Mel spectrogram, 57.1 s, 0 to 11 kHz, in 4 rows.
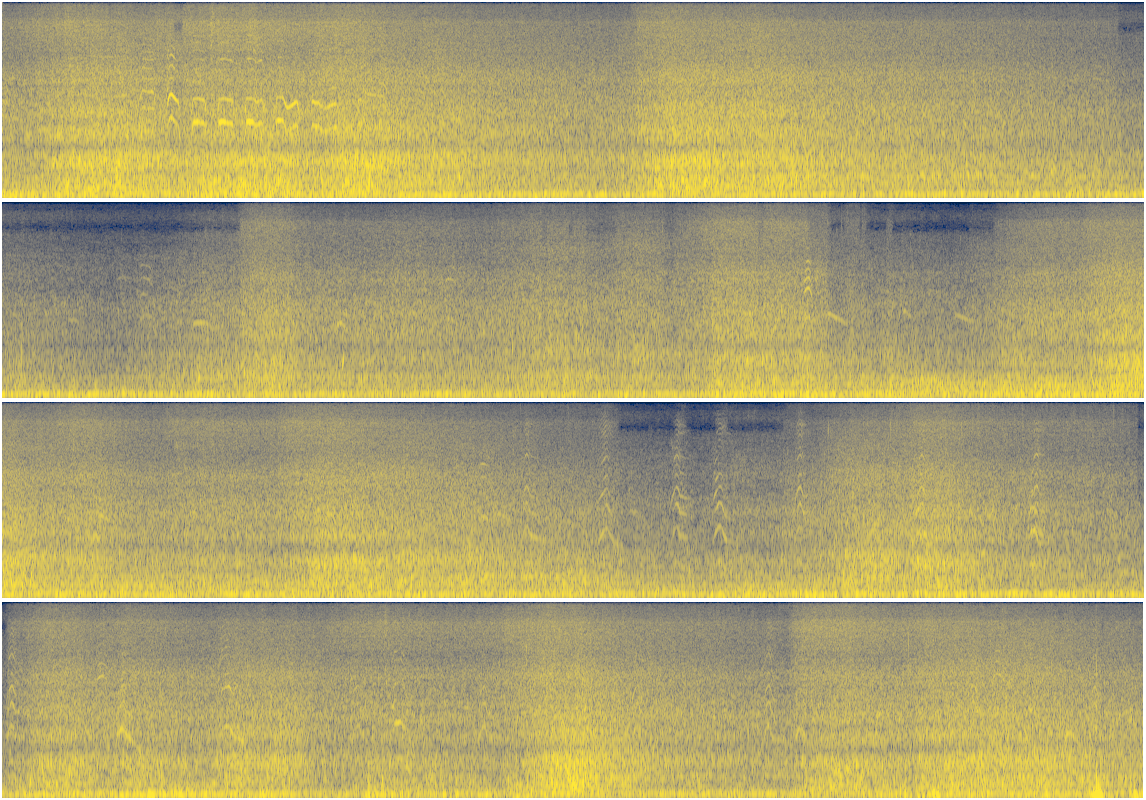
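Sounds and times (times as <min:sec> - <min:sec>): ocean waves breaking on shore: 0:00.0 - 0:57.0
wind rumble on microphone: 0:53.8 - 0:57.0.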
